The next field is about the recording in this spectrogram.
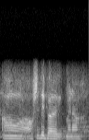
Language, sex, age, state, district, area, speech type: Kannada, male, 30-45, Karnataka, Chikkaballapur, rural, conversation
